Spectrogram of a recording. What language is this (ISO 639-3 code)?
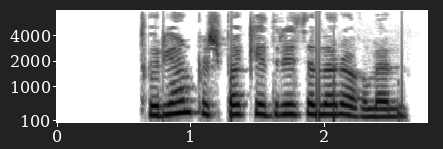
pus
